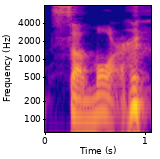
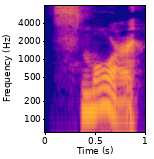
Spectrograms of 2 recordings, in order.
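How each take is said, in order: First: It is said as two full syllables. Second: It is said as one short syllable. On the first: The speaker calls it wrong. "it's pronounced some more because you always want some more" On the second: The speaker calls it right. "no, it's just pronounced s'more"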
